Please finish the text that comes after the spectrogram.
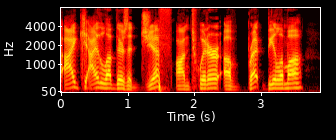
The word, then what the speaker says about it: GIF: guy you're not a gif guy you're a gif guy oh no we're doing that now oh no I'm a soft G that's discussion for another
